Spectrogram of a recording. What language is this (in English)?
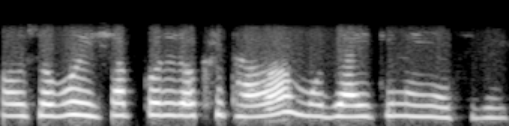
Odia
